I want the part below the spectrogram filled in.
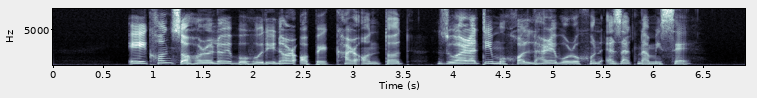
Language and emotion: Assamese, neutral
